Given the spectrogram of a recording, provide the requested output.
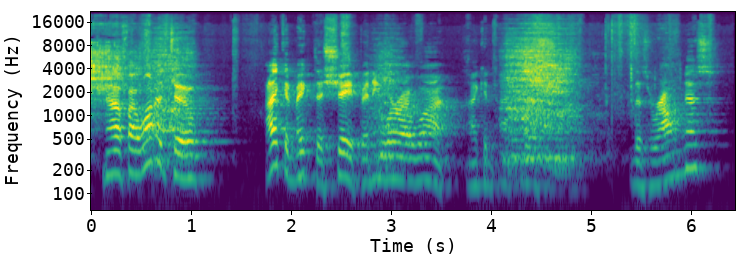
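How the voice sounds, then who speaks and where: Amid noticeable background noise and audible room echo, a man with a fairly high pitch and ordinary pitch variation talks at a moderate pace, with long, frequent pauses. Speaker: DIY metalworking hobbyist. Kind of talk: workshop tutorial. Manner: loud.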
